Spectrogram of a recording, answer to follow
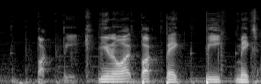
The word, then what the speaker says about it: Buckbeak: Yeah, Buckbeak. It's Buckbeak.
